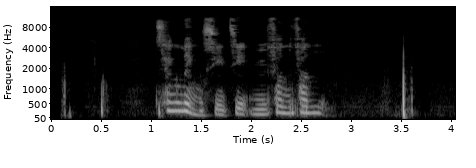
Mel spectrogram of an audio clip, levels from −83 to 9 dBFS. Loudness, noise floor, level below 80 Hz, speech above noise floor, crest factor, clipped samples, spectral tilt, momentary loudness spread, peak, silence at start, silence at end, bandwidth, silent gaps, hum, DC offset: -30 LUFS; -66 dBFS; -60 dBFS; 37 dB; 30 dB; under 0.1%; -5 dB/octave; 17 LU; -2 dBFS; 0.1 s; 0.4 s; 11.5 kHz; none; none; under 0.1%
